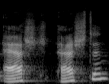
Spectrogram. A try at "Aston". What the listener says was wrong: Aston, without the H.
